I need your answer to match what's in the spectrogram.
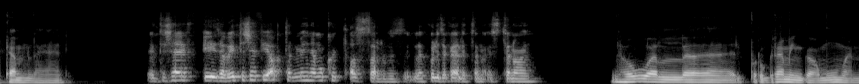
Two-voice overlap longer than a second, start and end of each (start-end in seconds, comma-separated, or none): none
